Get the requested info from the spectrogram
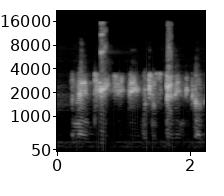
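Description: A man's voice speaking over a telephone line, thin and narrow in tone, with a faint steady hum underneath.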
